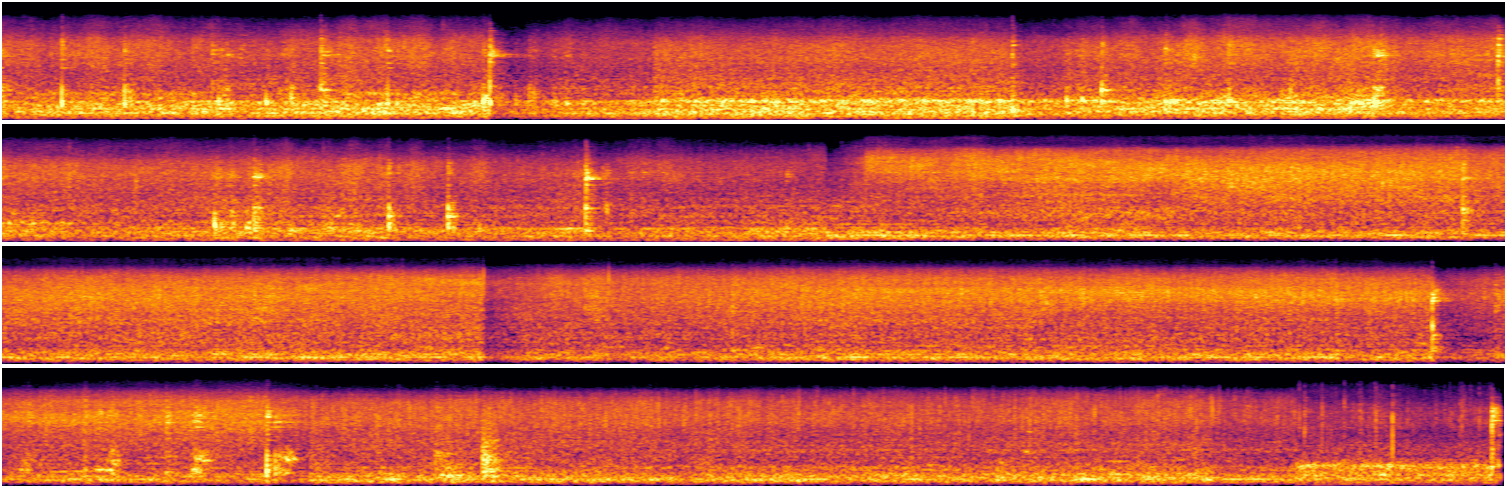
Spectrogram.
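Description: Stir-frying in an iron wok over a high-powered gas burner: food sizzling continuously while the metal ladle clinks and scrapes against the wok. In the middle the sizzle becomes a loud, even hiss for about five seconds. The sound changes abruptly several times.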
